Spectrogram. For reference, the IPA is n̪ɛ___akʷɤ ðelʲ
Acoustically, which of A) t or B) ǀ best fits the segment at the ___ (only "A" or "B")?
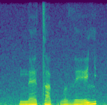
A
